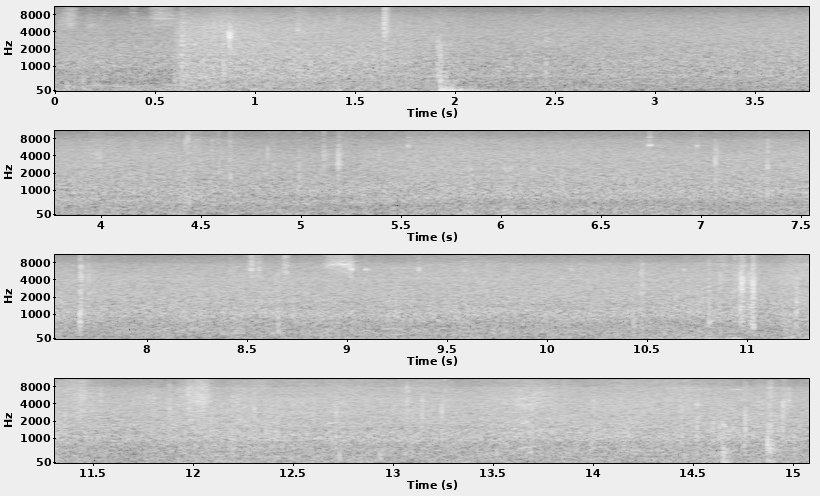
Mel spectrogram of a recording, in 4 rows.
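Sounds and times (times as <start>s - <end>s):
rain hissing: 1.2s - 15.0s
loud low thump: 1.9s - 2.3s.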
